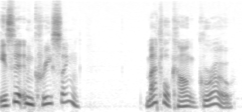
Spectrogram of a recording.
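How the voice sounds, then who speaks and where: A man's voice: fairly high pitch, big pitch swings, unhurried, darkish tone, no echo. Man reading a story, dry close recording. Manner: storytelling, alternating read-out prose with casual asides. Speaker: podcast host. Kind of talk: reading and summarizing fan fiction.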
